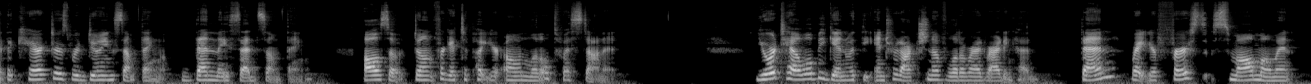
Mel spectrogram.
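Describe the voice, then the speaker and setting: Bright-voiced woman teaching children. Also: medium pitch. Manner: clear step-by-step instructing, addressing pupils directly. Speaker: elementary school teacher. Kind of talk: instructional video lesson for children.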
